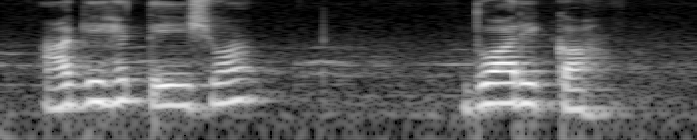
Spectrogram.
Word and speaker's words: द्वारका: कि आगे हितेश अथवा द्वारिका अक्सर लोग द्वारिका को कि द्वारिका अशुद्ध वर्तनी है जबकि सही है द्वारका कि द्वारका को है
